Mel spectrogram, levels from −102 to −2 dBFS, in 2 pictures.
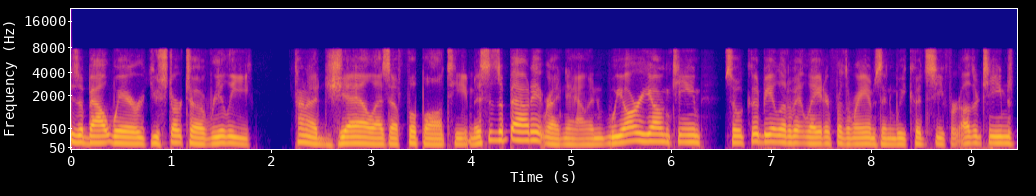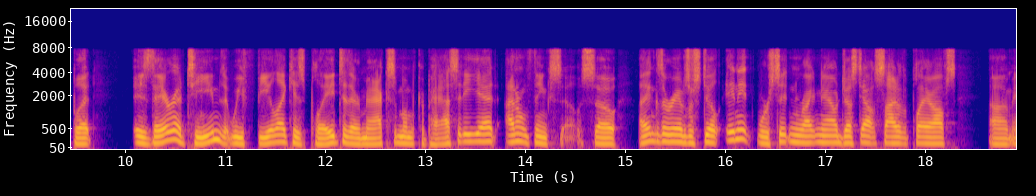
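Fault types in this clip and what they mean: No faults present.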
